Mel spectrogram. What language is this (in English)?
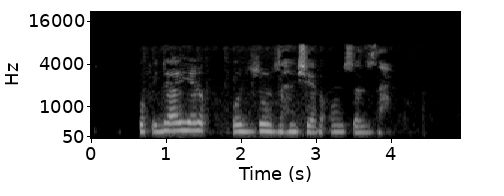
Dagbani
